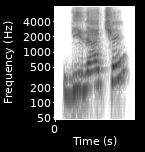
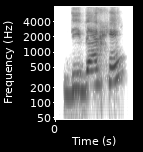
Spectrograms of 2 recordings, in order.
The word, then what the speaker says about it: Didache: Tiene 3 nombres o 3 pronunciaciones: Didache, Didaje o Didacne.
